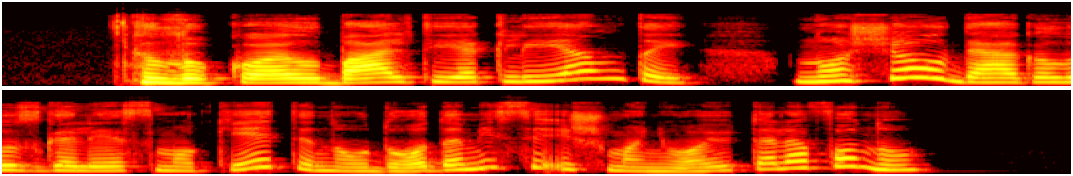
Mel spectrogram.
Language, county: Lithuanian, Klaipėda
